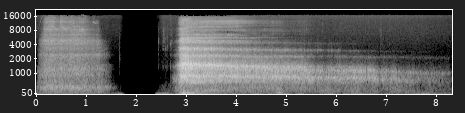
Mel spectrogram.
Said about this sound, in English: let's take a deep breath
